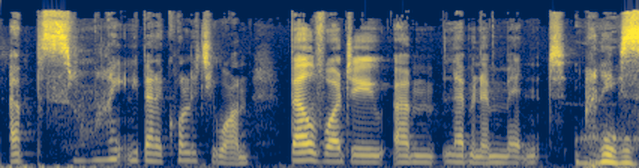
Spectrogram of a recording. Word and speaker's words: Belvoir: I would say most people call it Belvoir. – Oh, really? – That's how it's spelled. – Okay. – It's B-E-L... – V-O-I-R. But it's like Beaver Castle, isn't it? – Well, I don't know.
